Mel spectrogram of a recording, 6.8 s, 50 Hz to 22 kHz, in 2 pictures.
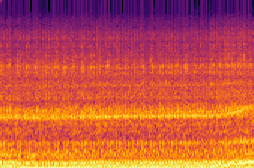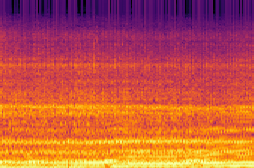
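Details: Twin-turbo Coyote V8 held hard at high rpm under boost on a dyno after plugs were re-gapped from 0.019 to 0.016 in. The note wavers and breaks up unevenly. Misfire, possibly valve float from stock valve springs, unconfirmed.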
